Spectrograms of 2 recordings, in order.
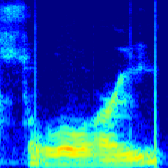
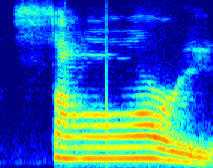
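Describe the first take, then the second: First: "sorry" with a rounded "oh", SORE-ee; Canadian "sorry". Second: "sorry" with a long open "ah", SAH-ree; American "sorry". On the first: Bar girl mimicking the Canadian's "sorry" as SORE-ee. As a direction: draw "sorry" out slowly as "sore-ree", rising at the end. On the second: Bar girl in Denver correcting his accent, "sorry" as SAH-ree. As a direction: draw "sorry" out high as "saaah-ree". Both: Retold or imitated. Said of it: "It's pronounced sorry, not sorry".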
